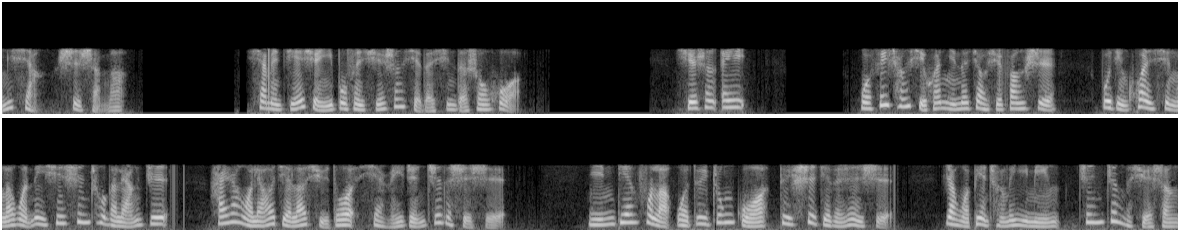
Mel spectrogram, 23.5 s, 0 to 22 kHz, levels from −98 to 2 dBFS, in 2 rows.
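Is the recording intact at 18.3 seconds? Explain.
Yes, the audio is intact at 18.3 seconds, with the speech carried cleanly through its G.711 telephone coding.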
